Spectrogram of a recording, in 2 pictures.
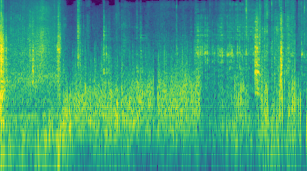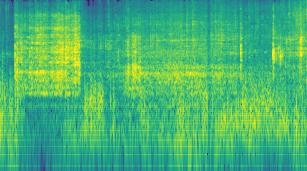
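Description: Scooter wheels roll and rumble over paving stones.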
